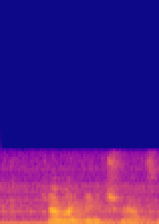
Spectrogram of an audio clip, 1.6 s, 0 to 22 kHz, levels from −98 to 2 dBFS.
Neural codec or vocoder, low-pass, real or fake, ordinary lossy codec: none; 7.2 kHz; real; AAC, 32 kbps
